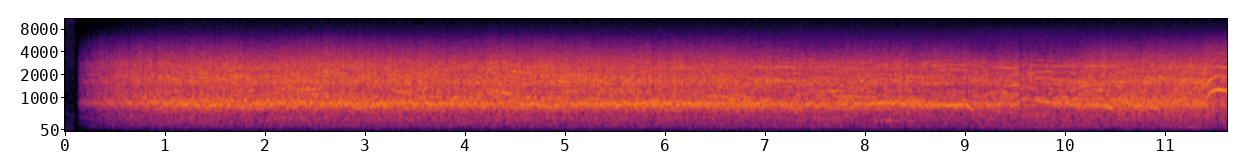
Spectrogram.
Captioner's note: cheers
